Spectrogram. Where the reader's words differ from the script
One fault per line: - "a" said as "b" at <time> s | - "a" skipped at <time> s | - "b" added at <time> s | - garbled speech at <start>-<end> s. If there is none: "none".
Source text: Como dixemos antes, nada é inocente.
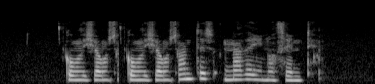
- "como dixemos" added at 1.3 s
